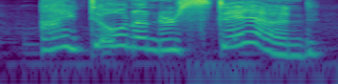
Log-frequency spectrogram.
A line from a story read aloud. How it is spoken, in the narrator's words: she cried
